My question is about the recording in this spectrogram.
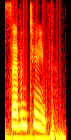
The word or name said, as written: seventeenth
